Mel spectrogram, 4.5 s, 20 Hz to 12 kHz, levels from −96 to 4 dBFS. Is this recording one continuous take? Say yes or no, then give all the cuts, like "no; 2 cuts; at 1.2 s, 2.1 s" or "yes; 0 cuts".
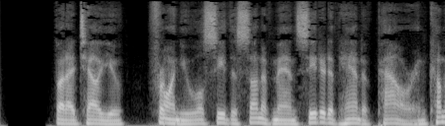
no; 2 cuts; at 1.6 s, 3.4 s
